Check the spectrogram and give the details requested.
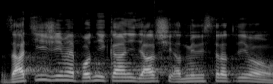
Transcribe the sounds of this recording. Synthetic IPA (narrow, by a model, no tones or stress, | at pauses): zaciːʒimɛpɔd̪ɲikaːɲiːɟalʃiːad̪minist̪ɾat̪iːʋɔʊ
